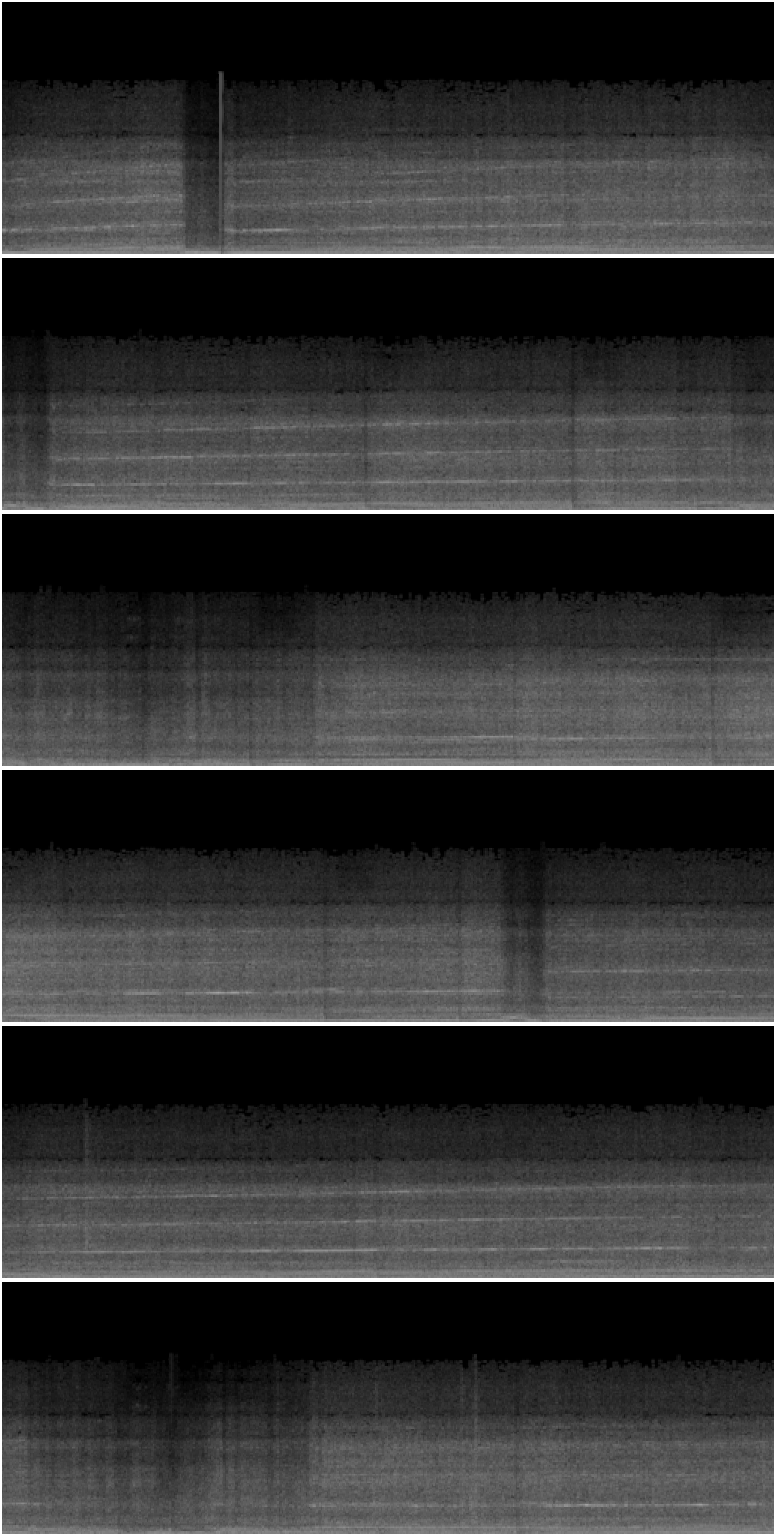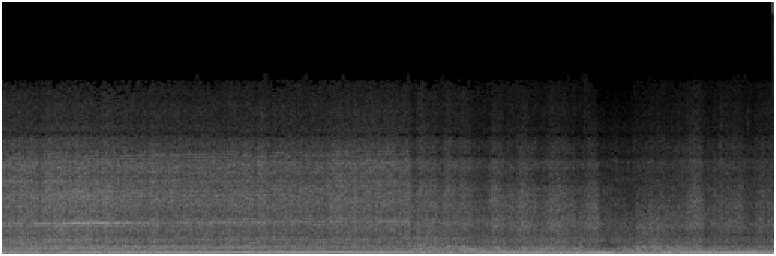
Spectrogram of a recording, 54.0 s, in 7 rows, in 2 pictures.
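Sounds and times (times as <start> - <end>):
race car engine revving: 0.0 - 54.0
tyre and road noise: 0.0 - 54.0.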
